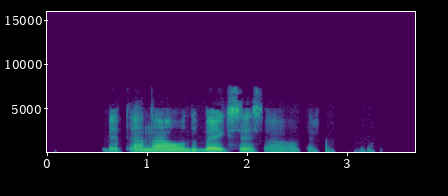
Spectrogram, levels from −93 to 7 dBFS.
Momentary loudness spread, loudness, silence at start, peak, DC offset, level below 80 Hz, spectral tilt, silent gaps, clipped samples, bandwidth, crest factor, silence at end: 20 LU; -25 LUFS; 0.55 s; -6 dBFS; under 0.1%; -68 dBFS; -6 dB/octave; 2.53-2.58 s, 2.72-2.78 s, 2.88-3.02 s; under 0.1%; 7.8 kHz; 20 dB; 0.45 s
